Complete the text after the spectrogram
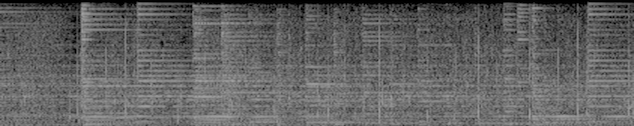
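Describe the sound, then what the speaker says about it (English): Footsteps of a Pokémon in a video game thud in a regular walking rhythm, layered over dense game music and clearly audible throughout. "This thing has some pretty noticeable footstep sounds."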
